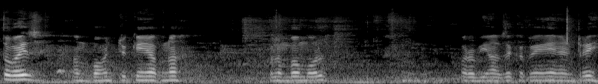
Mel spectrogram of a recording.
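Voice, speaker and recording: Young man, casual daily vlogger, higher pitch, steady and flat, light background hiss. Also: normal speed. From Haryana, India. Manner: chatty running commentary to camera. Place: kitchen, then outdoors on streets. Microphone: phone at arm's length.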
